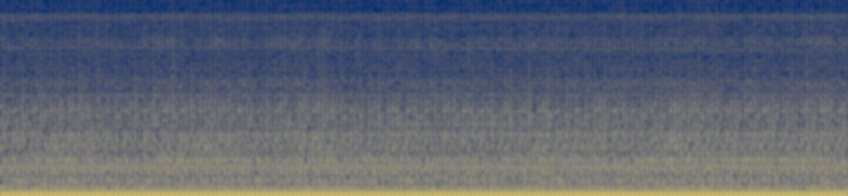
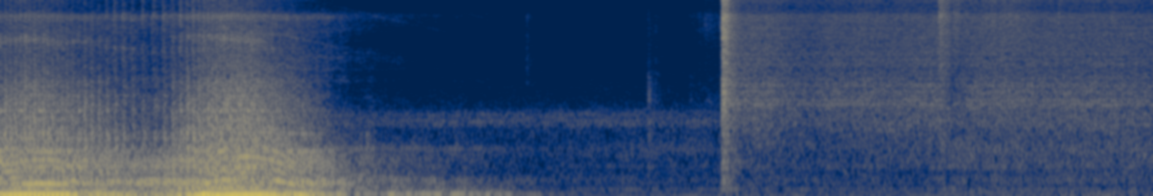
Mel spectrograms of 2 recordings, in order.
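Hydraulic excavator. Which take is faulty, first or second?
second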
